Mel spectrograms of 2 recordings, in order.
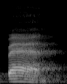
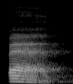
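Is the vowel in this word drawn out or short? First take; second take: drawn out; drawn out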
